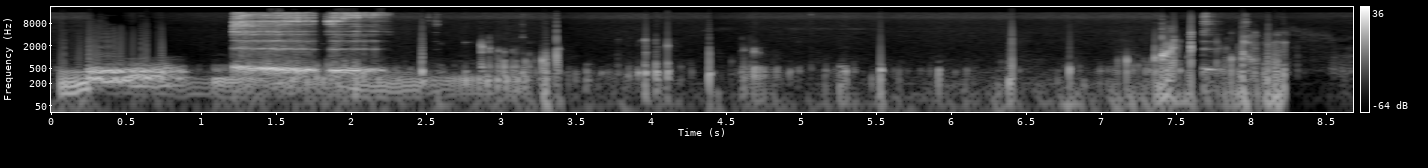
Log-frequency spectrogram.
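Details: Burping from an extremely gassy, upset stomach, with diarrhea noted.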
